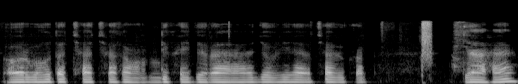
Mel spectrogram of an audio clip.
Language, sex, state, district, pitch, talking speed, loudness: Hindi, male, Chhattisgarh, Balrampur, 110 Hz, 160 wpm, -22 LUFS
